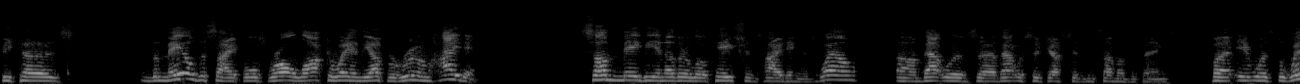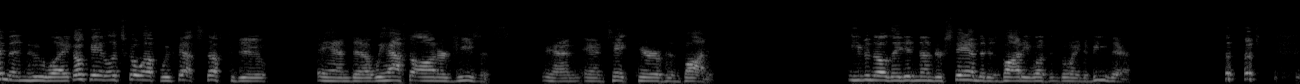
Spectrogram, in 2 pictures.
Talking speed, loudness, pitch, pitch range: 175 wpm, -38 LUFS, 170 Hz, 155-185 Hz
